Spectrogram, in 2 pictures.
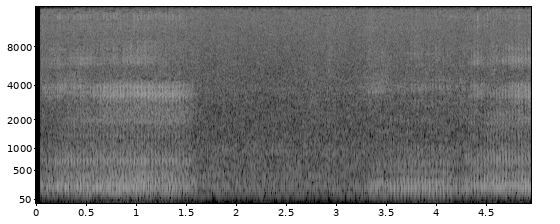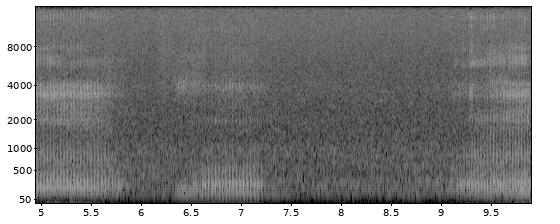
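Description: An English Bulldog snores loudly in deep, rattling breaths that rise and fall every couple of seconds.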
